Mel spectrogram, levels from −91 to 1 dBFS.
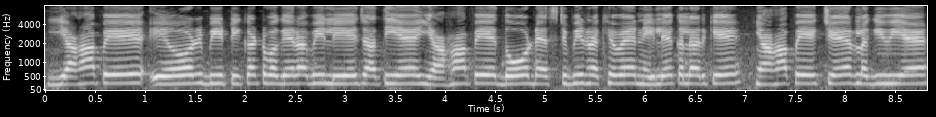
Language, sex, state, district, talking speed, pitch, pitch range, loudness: Hindi, female, Rajasthan, Bikaner, 175 wpm, 275 Hz, 270-280 Hz, -12 LUFS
